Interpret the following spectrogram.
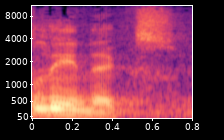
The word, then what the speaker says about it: Linux: nina's two evolves and i pronounced linux as linux linux eventually left helsinki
